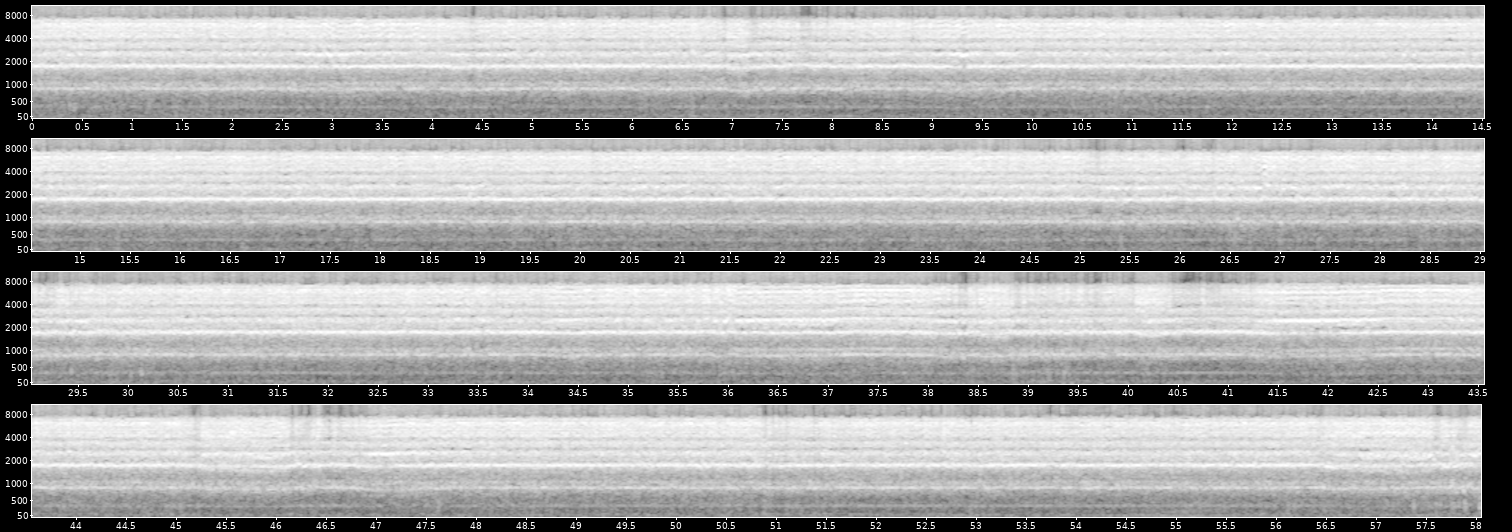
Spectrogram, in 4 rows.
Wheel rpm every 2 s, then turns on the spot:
230, 230, 230, 230, 230, 240, 240, 230, 230, 230, 230, 230, 230, 230, 230, 230, 230, 230, 220, 220, 230, 220, 230, 220, 240, 230, 240, 230, 220.
none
